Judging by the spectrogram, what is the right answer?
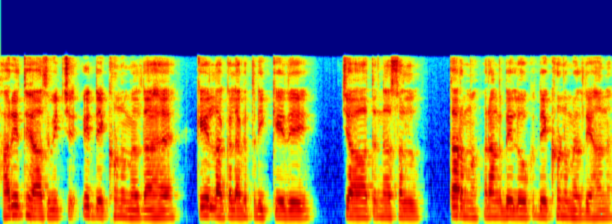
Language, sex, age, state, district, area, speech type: Punjabi, male, 18-30, Punjab, Rupnagar, rural, spontaneous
